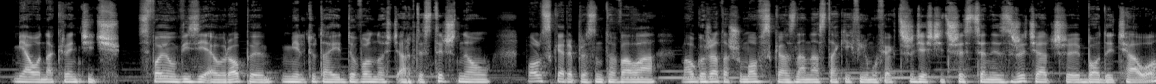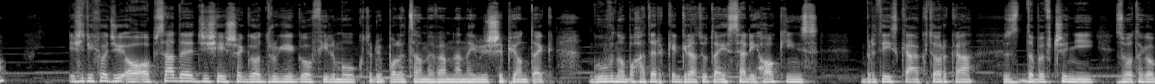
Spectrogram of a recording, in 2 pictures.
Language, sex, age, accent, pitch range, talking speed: Polish, male, 20-39, native, 110-125 Hz, 125 wpm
